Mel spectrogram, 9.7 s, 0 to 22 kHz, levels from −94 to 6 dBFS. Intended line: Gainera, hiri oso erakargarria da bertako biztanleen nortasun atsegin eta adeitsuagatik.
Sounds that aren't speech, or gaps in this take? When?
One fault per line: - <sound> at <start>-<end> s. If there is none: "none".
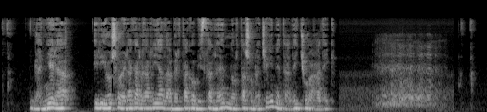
- laugh at 7.4-9.0 s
